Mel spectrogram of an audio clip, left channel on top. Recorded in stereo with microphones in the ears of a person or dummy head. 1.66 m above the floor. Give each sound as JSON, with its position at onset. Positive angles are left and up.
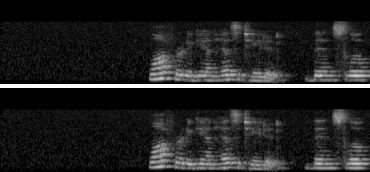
{"t": 1.5, "sound": "a woman speaking", "side_deg": -10, "distance_m": 3.5}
